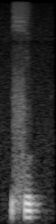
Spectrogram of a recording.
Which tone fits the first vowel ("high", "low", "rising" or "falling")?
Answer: rising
